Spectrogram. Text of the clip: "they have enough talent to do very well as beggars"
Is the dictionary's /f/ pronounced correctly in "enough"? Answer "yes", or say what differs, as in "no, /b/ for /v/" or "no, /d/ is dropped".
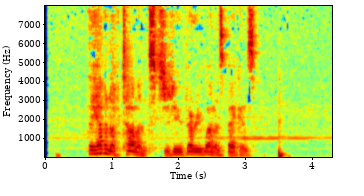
yes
